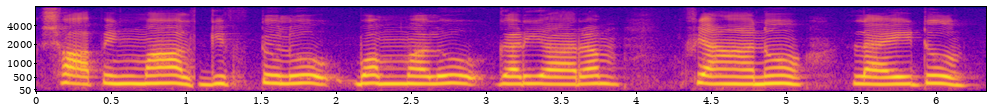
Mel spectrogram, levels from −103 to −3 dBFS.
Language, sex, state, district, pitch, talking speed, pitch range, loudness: Telugu, female, Andhra Pradesh, Chittoor, 270 Hz, 85 wpm, 255-280 Hz, -14 LUFS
